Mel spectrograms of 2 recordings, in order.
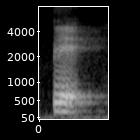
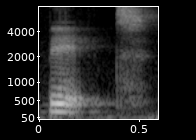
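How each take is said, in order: First: The final t is replaced by a glottal stop. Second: The final t is fully pronounced. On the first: "It's called a glottal stop" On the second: "instead of going bit"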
